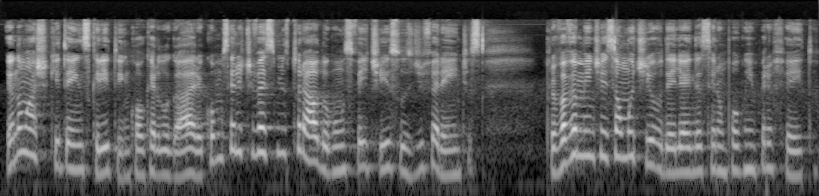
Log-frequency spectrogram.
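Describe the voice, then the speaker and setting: A woman's voice: mid-range voice, lively intonation, fast talker, dark tone, lightly acted. A Brazilian woman voicing a guarded, bashful, bookish teenage schoolboy in an audiobook. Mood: explaining. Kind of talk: audiobook character dialogue.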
